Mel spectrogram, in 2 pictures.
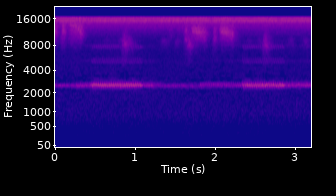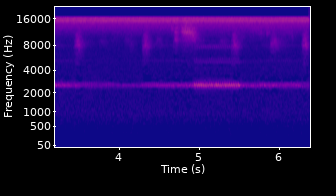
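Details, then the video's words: Grass crickets on a warm summer night in Bulgaria: a persistent shrill drone with brighter pulsing chirps roughly every half second, several insects overlapping steadily. "Cricket Sounds - Crickets Chirping at Night"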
